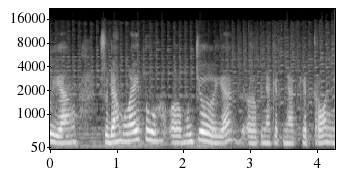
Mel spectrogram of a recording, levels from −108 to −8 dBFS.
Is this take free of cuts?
yes; 0 cuts

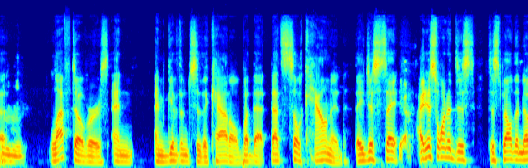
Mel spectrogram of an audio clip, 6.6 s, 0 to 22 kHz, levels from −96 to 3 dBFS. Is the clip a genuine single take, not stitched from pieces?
yes; 0 cuts

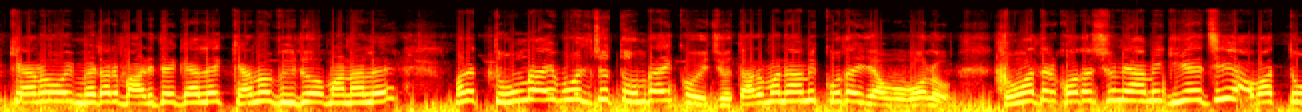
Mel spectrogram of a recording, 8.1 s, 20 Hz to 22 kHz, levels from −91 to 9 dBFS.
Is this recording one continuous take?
yes; 0 cuts

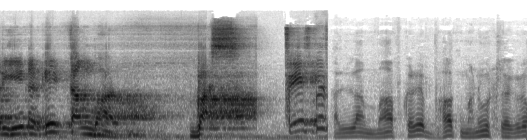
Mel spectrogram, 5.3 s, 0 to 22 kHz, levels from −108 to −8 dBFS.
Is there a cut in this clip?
yes; 1 cut; at 3.3 s

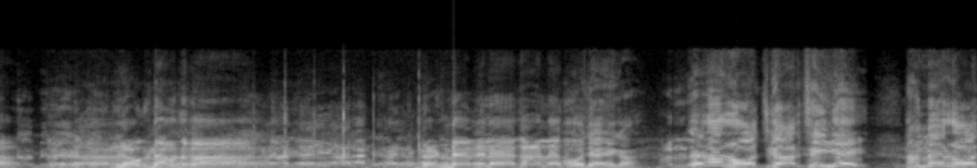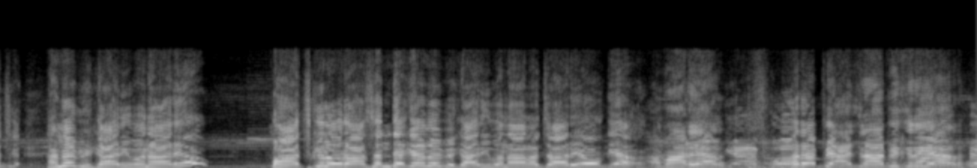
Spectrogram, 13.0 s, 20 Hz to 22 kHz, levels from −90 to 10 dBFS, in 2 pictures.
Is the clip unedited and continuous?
no; 2 cuts; at 3.8 s, 11.0 s

